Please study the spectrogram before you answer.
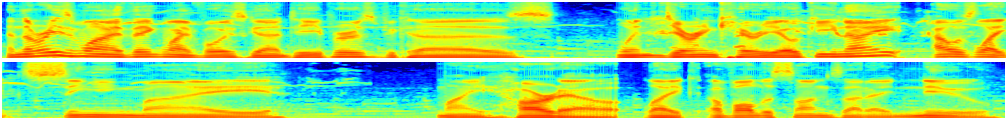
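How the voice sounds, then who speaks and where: A man's voice: deep voice, lively intonation, measured pace, faint music behind. A man chatting casually on a livestream, joking loosely and laughing often. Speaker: streamer.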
